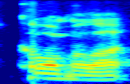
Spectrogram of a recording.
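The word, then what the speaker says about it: Qowat Milat: sect called, I'm gonna get it wrong, the Kuat Malat, if I'm pronouncing it correctly. Right. Kuat Malat, yeah.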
